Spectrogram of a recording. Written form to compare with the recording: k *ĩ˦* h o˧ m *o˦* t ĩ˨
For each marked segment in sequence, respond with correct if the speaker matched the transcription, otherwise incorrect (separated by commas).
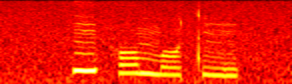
correct, incorrect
